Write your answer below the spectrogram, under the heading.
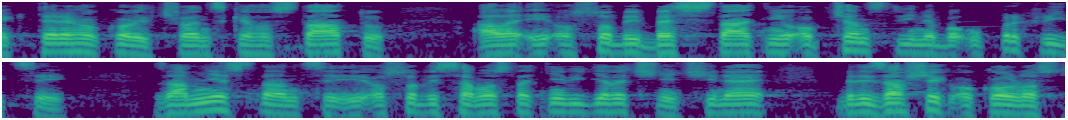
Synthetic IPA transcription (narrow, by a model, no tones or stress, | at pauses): ɛkt̪ɛɾɛːɦoko̞lɪft͡ʃlɛnskɛːɦo̞st̪aːt̪u | ʔalɛʔɪʔo̞so̞bɪbɛsst̪aːt̪ɲiːɦoʔo̞p̚t͡ʃanst̪viːnɛbo̞ʔupr̩xliːt͡sɪ | zamɲɛst̪nant͡sɪɪʔo̞so̞bɪsamo̞st̪at̪ɲɛvɪɟɛlɛt͡ʃɲɛt͡ʃɪnɛː | bɪlɪzafʃɛxʔo̞ko̞lno̞scː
